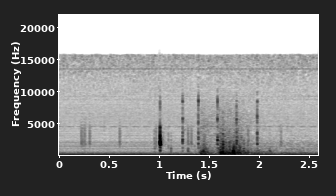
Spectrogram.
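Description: Quick scuffing steps sound as a figure climbs up rock.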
